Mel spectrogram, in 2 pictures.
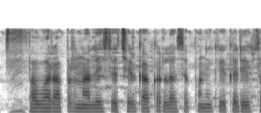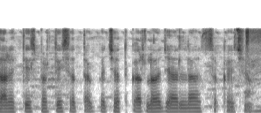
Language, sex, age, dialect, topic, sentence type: Maithili, male, 18-24, Angika, agriculture, statement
